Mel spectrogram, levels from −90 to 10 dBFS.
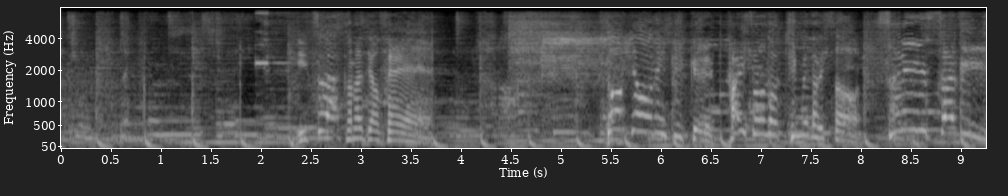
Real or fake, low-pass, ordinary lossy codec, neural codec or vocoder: fake; 7.2 kHz; none; codec, 44.1 kHz, 2.6 kbps, SNAC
